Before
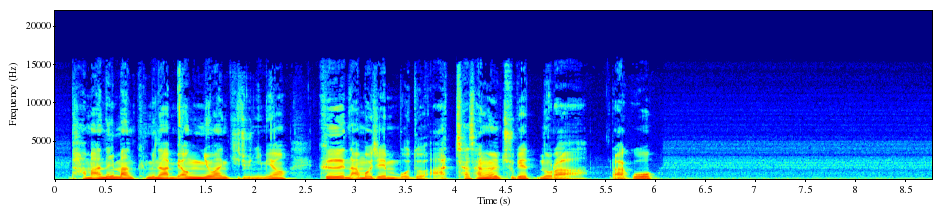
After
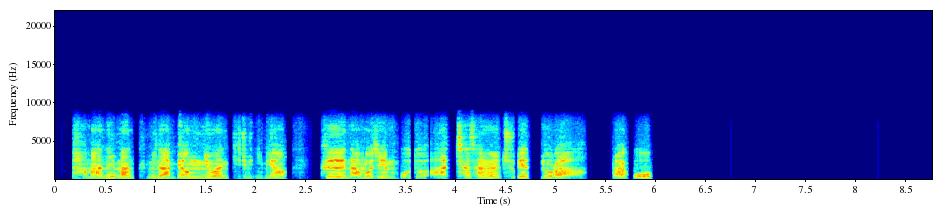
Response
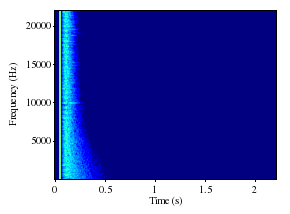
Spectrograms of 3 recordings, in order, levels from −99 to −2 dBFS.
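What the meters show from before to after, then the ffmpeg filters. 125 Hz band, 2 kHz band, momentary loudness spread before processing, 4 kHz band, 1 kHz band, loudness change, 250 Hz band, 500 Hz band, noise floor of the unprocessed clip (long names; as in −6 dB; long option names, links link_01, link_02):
−30.5 dB, +1.5 dB, 9 LU, +0.5 dB, −1.0 dB, −5.0 dB, −22.0 dB, −6.0 dB, −55 dBFS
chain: -filter_complex "[0:a]highpass=720,lowpass=5800,aecho=1:1:2:0.53,aresample=16000,aeval=exprs='sgn(val(0))*max(abs(val(0))-0.00447,0)':channel_layout=same,aresample=44100,asplit=2[link_01][link_02];[link_02]adelay=11.3,afreqshift=-0.35[link_03];[link_01][link_03]amix=inputs=2:normalize=1,volume=3.5dB"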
